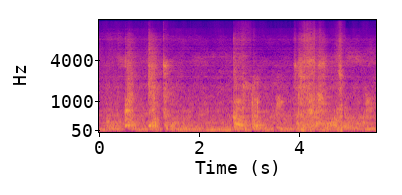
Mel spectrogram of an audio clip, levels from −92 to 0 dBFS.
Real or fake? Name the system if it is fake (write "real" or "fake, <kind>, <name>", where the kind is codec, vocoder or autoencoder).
fake, codec, DAC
